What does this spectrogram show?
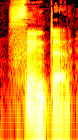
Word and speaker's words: সেন্টার: CENTER, দেখুন এখানে সির পরে ই রয়েছে, তাই উচ্চারণটা হলো সেন্টার।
